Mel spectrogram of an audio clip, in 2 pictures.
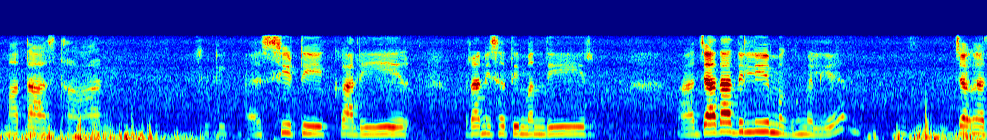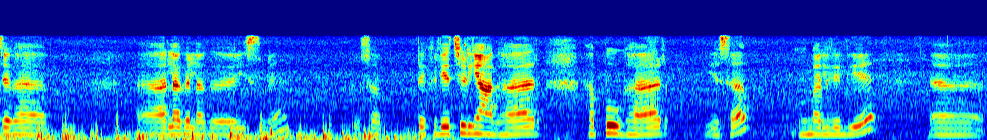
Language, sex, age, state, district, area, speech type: Maithili, female, 45-60, Bihar, Purnia, urban, spontaneous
